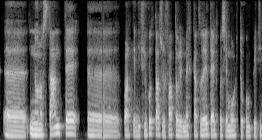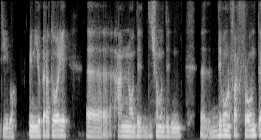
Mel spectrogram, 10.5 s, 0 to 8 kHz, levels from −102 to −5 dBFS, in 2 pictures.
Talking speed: 155 wpm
